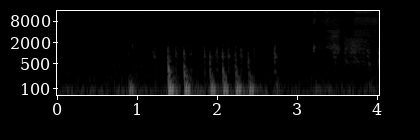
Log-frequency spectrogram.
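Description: A rubber stamp taps on an ink pad.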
